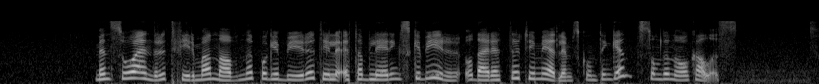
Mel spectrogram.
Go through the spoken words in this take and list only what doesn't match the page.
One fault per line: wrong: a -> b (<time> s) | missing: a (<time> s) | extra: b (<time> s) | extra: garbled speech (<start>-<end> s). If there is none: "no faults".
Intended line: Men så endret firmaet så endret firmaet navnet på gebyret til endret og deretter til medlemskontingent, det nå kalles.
missing: så endret firmaet (2.2 s)
wrong: endret -> etableringsgebyr (3.4 s)
extra: som (6.4 s)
